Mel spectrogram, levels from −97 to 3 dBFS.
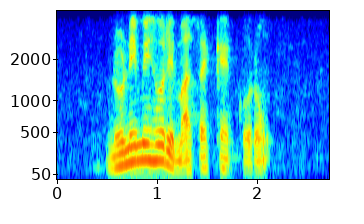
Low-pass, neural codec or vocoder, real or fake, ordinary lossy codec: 3.6 kHz; none; real; Opus, 16 kbps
